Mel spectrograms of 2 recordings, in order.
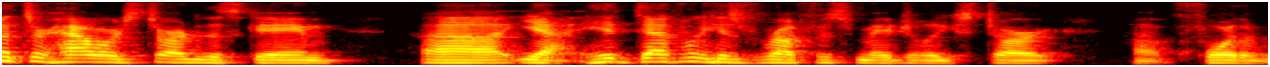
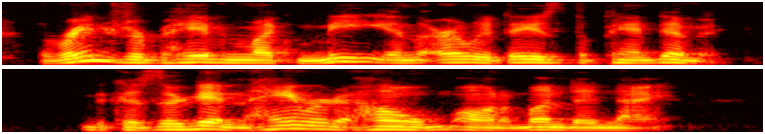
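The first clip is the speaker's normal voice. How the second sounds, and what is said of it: Weak Ted Lasso impression. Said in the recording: “extremely Ted Lasso voice ... my Ted Lasso impression ... it was not very good”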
